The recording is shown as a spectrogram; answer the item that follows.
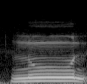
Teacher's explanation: জিহ্বার আগা তার বরাবরের উপরের তালুর সঙ্গে লাগায় অর্থাৎ আপনার জিহ্বার আগাটিকে ঠিক আগাটি যেখানে থাকবে তার উপরের তালুর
